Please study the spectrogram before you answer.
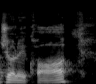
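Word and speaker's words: Jolicoeur: listeners of this show David Joe Lacroix j-o-l-i-c-o-e-u-r jolequah um he passed away and his team over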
